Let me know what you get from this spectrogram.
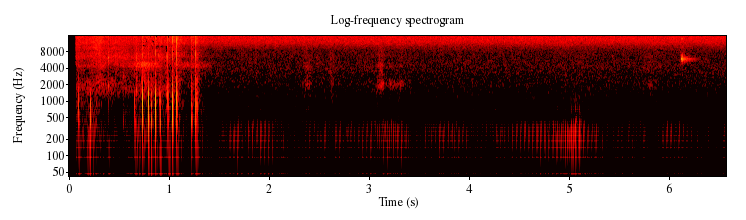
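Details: Tabby kittens purring while falling asleep indoors, a soft low continuous rumble pulsing steadily, preceded by a brief burst of rustling and handling noise at the start.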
